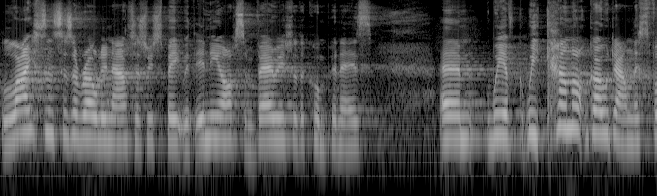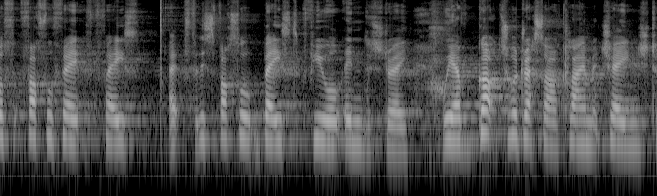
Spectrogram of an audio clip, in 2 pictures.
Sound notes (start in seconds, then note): none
